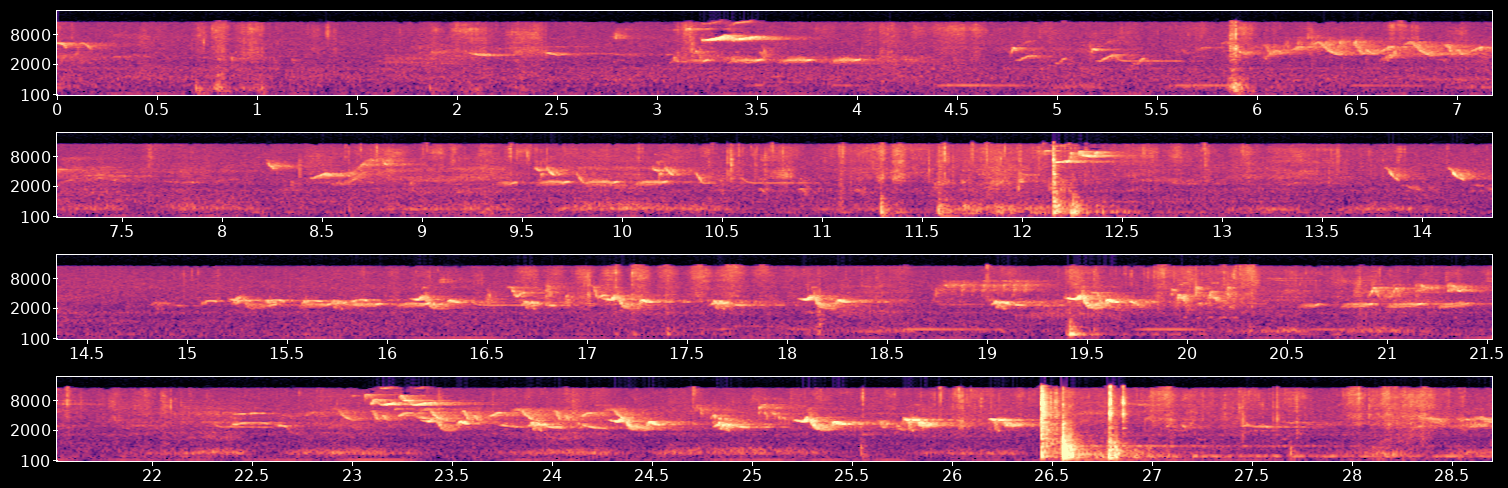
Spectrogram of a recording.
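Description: Wild birds singing and chirping, short repeated notes throughout, with a few sharp knocks from handling on the work surface, the loudest near the end.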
